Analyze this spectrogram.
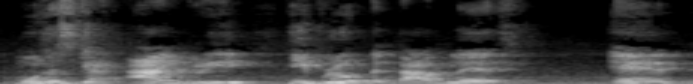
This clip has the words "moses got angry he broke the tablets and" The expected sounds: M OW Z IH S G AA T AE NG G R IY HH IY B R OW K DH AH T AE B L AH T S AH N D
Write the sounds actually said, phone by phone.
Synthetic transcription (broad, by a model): M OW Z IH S G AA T AE NG G R IY HH IY B R OW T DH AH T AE B L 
